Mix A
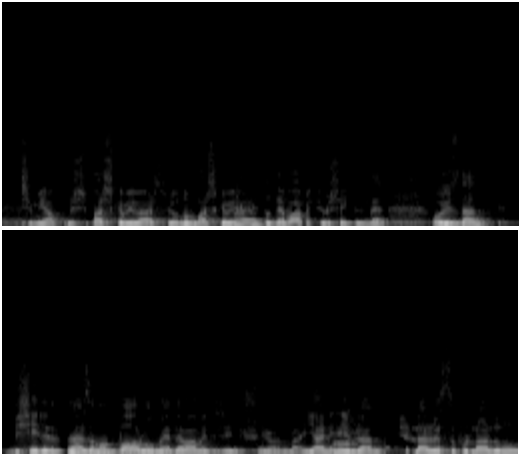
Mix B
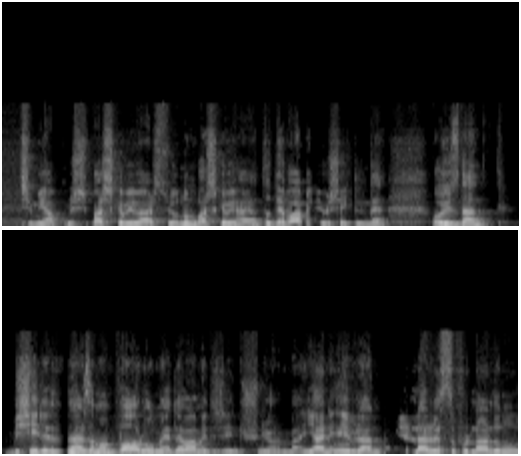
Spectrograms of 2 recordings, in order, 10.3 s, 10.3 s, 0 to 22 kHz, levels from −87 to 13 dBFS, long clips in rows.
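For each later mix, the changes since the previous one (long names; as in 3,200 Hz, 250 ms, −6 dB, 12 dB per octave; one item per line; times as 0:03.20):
first voice: remove resonant band-pass 420 Hz, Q 3.3
master: add high-pass filter 290 Hz 6 dB per octave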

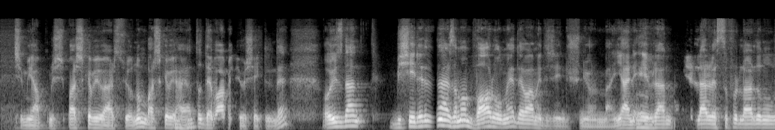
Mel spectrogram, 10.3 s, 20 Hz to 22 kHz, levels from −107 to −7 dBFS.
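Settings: master: remove high-pass filter 290 Hz 6 dB per octave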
